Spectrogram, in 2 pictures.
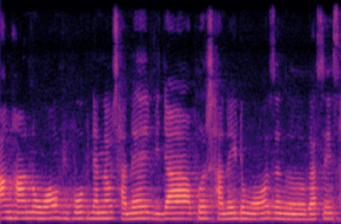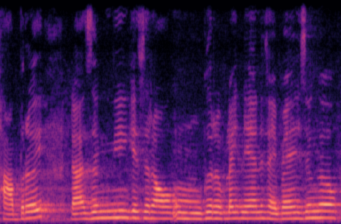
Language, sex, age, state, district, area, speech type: Bodo, female, 30-45, Assam, Chirang, rural, spontaneous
